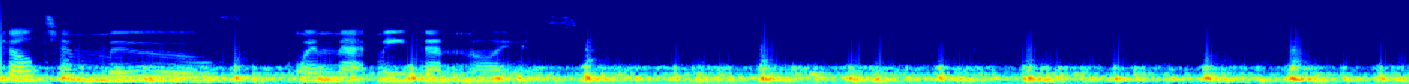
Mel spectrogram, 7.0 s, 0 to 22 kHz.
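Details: Fetal heartbeat monitored on Doppler over mother's abdomen: rhythmic whooshing pulses at about 130 a minute, with early whistling noise, in the normal range.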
